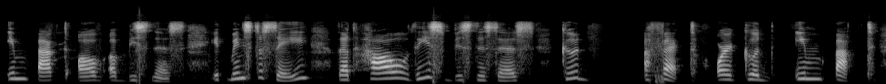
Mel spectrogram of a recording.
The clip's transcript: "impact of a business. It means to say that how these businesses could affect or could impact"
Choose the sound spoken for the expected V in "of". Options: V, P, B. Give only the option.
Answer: V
